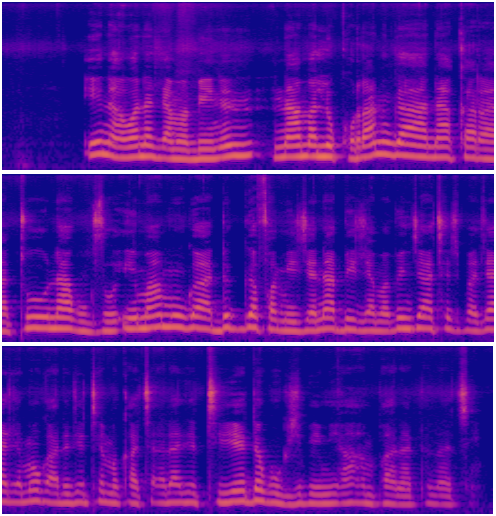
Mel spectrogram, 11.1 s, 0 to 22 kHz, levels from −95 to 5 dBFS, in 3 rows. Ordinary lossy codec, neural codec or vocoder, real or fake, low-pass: none; none; real; none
